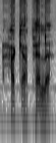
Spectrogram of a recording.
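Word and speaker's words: Hakkaa Päällä: Uh, I would pronounce it Hakapelle. If you speak with someone from, from Finland, they would say Hakapelle, I think.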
